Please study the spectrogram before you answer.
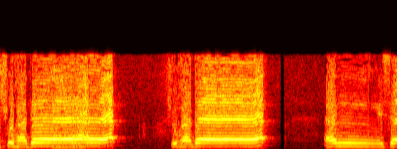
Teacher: لازم احقق الهمزه اضغط على مخرجها · Term: الهمزة المتطرفة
